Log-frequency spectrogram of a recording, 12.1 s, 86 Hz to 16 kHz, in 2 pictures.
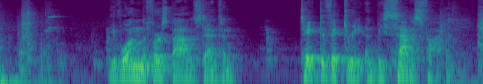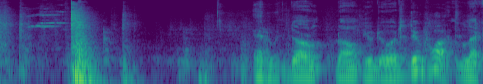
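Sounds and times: door shutting: 0.0 - 1.0, 5.6 - 7.8.

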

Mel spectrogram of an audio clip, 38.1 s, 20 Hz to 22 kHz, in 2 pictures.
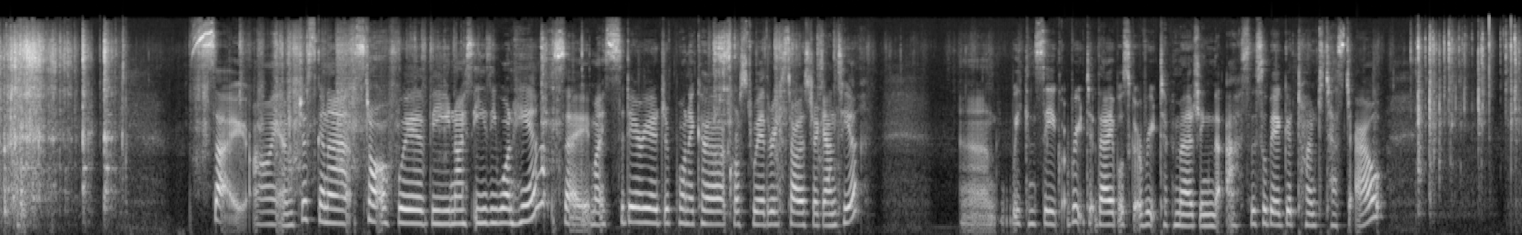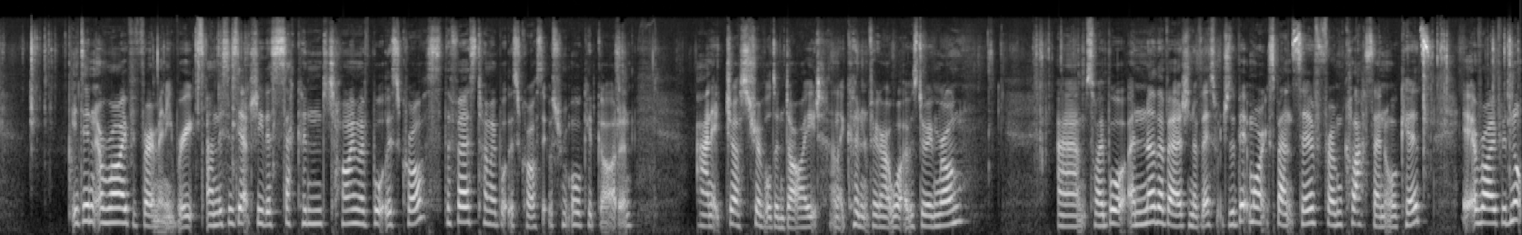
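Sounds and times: pebbles rattling in plastic cup: 0.0 - 1.6, 2.4 - 6.0, 8.7 - 10.6, 17.7 - 20.2, 32.0 - 32.3, 36.8 - 38.0
plastic pot crackling and clicking: 17.7 - 20.1, 36.8 - 38.0.

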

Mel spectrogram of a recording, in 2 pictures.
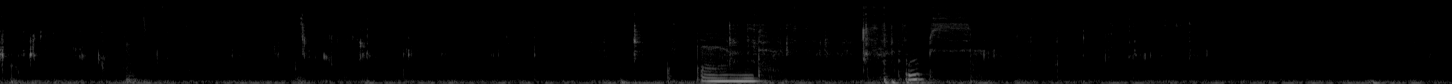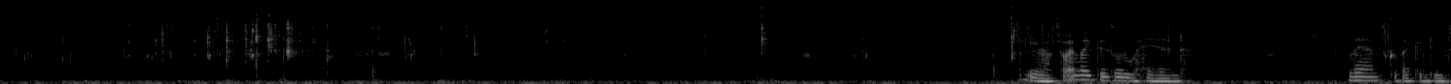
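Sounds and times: gum chewing mouth clicks: 0.0 - 6.9.

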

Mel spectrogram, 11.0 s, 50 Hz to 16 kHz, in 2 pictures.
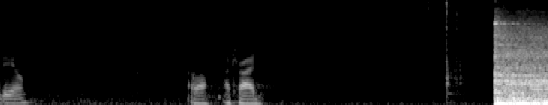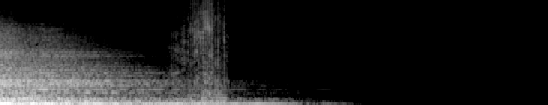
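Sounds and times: hit with deep boom: 5.0 - 9.5.

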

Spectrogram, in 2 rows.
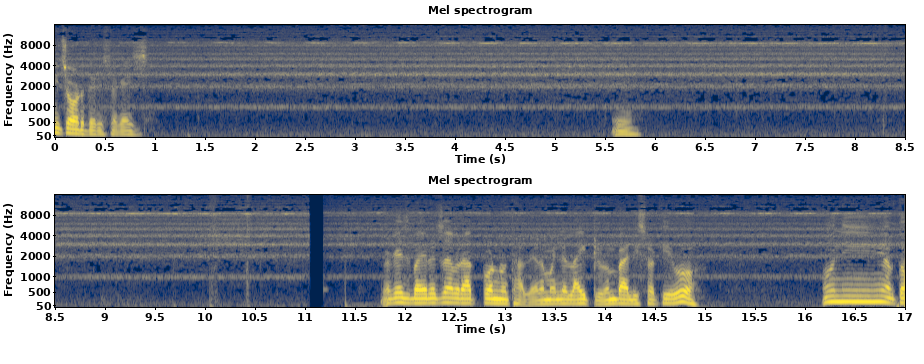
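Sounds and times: high-pitched whine: 0.0 - 17.0.

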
